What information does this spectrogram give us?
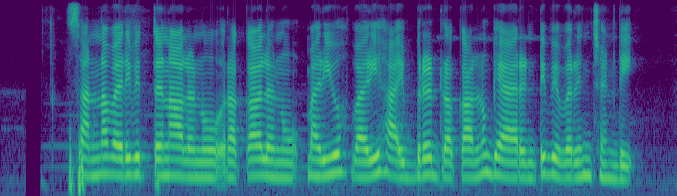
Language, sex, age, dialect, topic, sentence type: Telugu, female, 18-24, Utterandhra, agriculture, question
